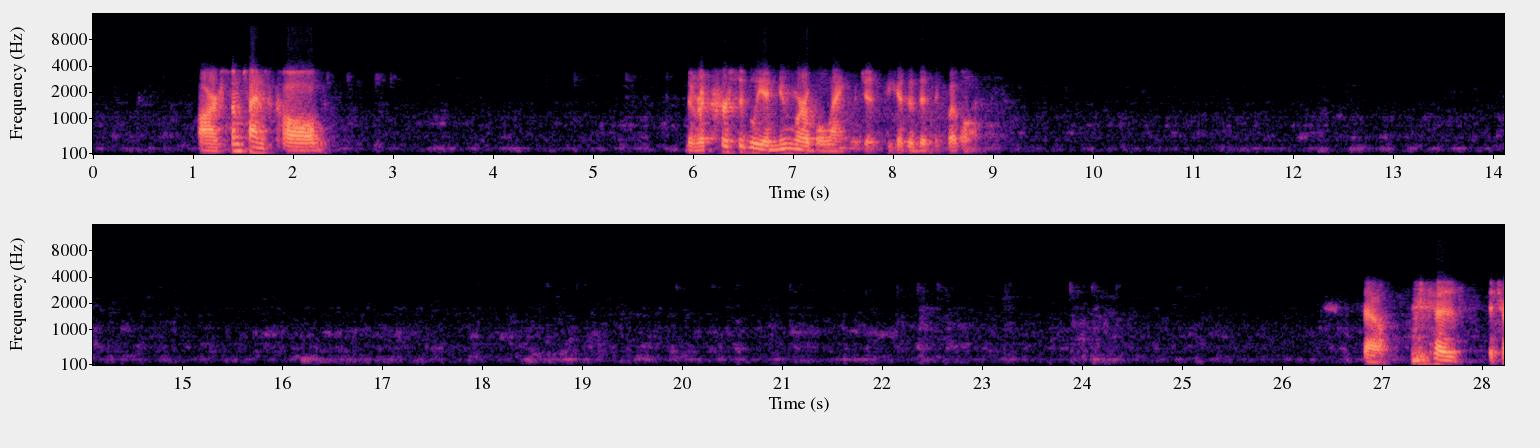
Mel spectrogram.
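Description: A man speaks calmly and clearly into a microphone, with pauses.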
